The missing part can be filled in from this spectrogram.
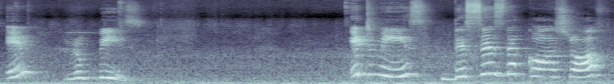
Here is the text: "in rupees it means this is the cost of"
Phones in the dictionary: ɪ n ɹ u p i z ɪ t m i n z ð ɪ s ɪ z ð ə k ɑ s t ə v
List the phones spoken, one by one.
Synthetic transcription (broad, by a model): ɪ n ɹ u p i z ɪ t m i n z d ɪ s ɪ z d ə k ɑ s t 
